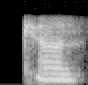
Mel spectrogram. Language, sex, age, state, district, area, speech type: Kashmiri, female, 18-30, Jammu and Kashmir, Shopian, urban, conversation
